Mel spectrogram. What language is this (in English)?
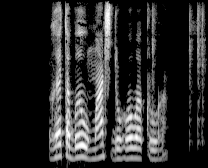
Belarusian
